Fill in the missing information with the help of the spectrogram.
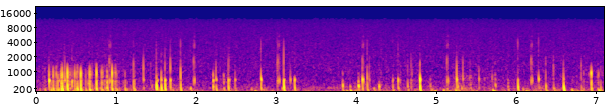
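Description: Bubbly gurgles, squeaks and rumbling from the belly, ordinary stomach growling of an empty stomach.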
